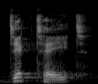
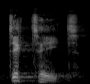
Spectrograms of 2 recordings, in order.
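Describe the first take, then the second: Both takes have the same delivery.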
